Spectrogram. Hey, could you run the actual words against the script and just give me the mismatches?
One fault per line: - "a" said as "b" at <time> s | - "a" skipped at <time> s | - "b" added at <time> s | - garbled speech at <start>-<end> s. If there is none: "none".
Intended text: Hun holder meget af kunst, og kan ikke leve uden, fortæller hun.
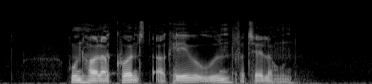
- "meget" skipped at 1.1 s
- "ikke" skipped at 1.8 s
